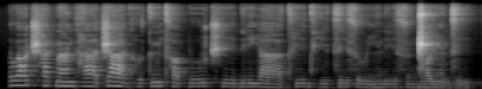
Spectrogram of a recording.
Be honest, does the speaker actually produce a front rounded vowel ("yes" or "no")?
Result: no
